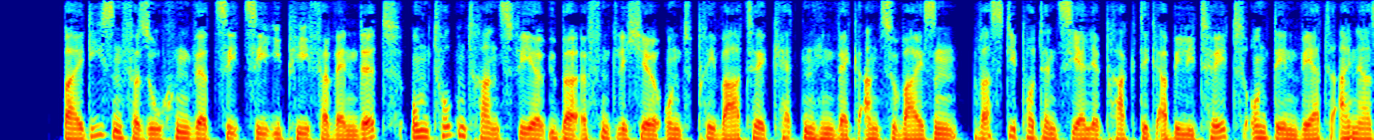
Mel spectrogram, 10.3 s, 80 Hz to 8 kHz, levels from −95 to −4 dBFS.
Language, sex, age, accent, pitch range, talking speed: English, male, 30-49, German, 100-120 Hz, 135 wpm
